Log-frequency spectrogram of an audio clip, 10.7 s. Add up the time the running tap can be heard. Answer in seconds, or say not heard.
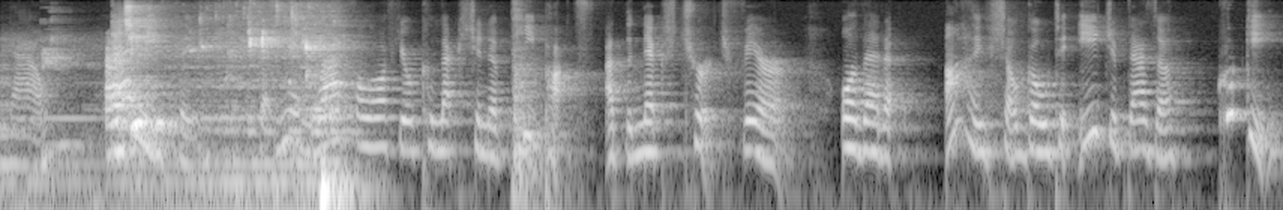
3 s.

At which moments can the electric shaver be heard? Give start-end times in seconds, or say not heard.
not heard.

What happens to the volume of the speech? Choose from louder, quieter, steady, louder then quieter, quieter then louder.
steady.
